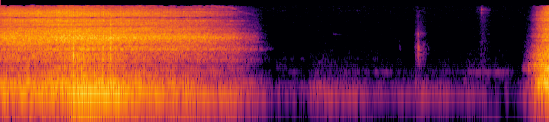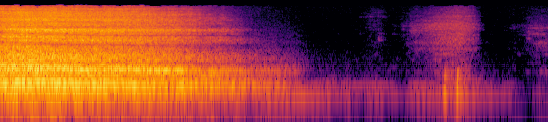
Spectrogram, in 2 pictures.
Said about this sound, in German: atme mal einmal ganz, ganz tief ein. Und wieder aus. Am besten durch Mund ausatmen. Nase ein, Mund aus.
